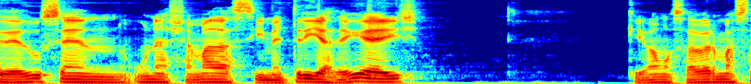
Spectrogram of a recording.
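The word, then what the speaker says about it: gauge: pie de página gays el término gays se pronuncia gays este significa medida o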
